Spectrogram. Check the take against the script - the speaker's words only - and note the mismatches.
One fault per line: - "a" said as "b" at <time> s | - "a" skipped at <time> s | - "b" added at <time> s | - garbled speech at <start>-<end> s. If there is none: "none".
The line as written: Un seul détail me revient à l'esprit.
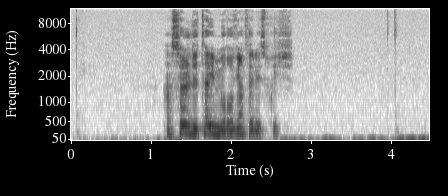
none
